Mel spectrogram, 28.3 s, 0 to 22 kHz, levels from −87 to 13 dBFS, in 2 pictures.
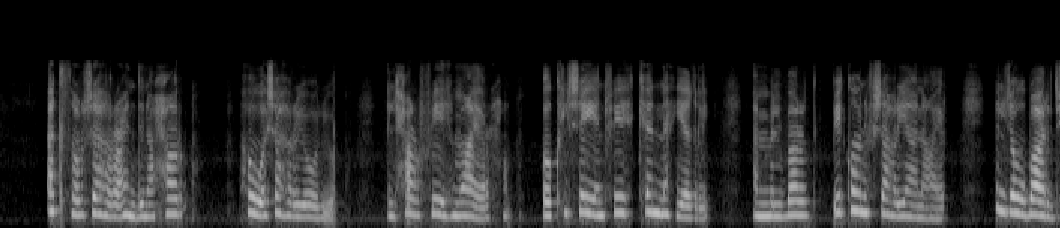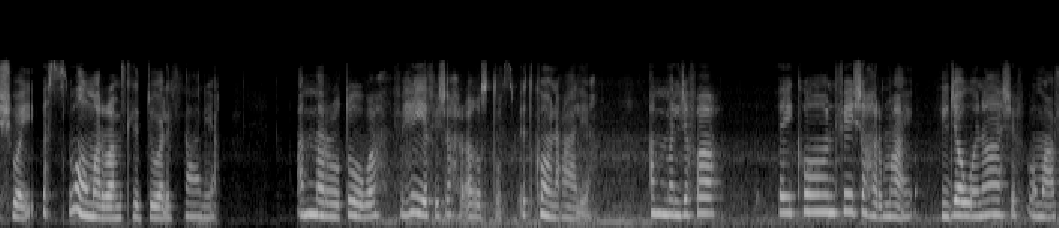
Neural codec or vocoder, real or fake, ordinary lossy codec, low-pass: none; real; none; 7.2 kHz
